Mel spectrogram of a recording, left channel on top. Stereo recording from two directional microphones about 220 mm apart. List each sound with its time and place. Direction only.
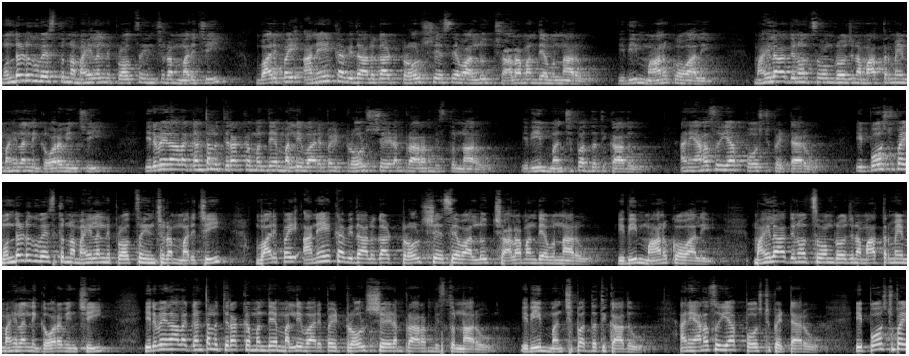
0.0 s a man's voice: 40° right (ahead or behind)
11.9 s a man's voice: 50° right (ahead or behind)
